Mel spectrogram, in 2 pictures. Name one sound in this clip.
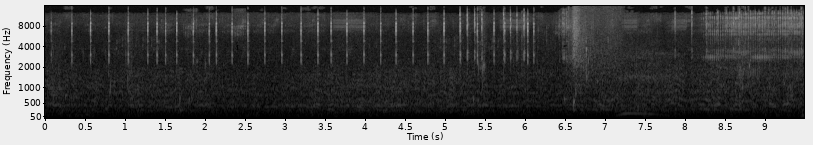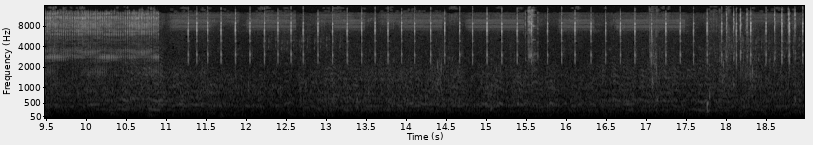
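A fishing reel clicks rapidly.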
